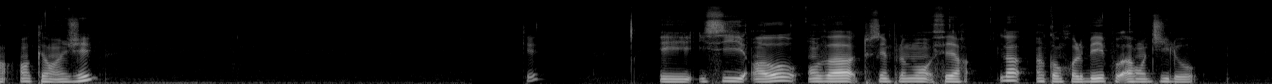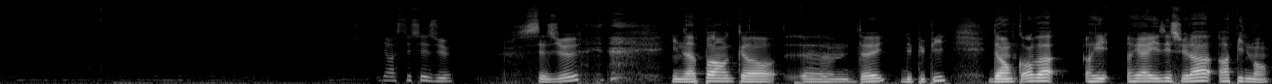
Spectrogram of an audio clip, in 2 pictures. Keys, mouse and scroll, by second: 0.7 z, 0.9 scroll up 1, 1.0 scroll down 5, 1.3 Tab, 1.6 a, 1.9-2.3 scroll down 4, 2.3-5.2 middle drag, 5.2-5.8 scroll up 4, 5.8-6.4 middle drag, 6.4-6.8 scroll up 4, 6.8-7.8 middle drag, 7.8 right click, 8.2 Tab, 8.6-9.6 middle drag, 9.6 alt+right click, 10.9 ctrl+b, 13.7 Tab, 14.0-14.5 scroll down 2, 14.5 a, 14.8 scroll down 3, 15.1-16.6 middle drag, 16.1 scroll down 1, 16.6-18.4 scroll down 4, 18.4-18.9 scroll down 1, 18.9-19.2 scroll up 3, 19.2 scroll down 2, 19.5-20.5 middle drag, 20.5 KP_1.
